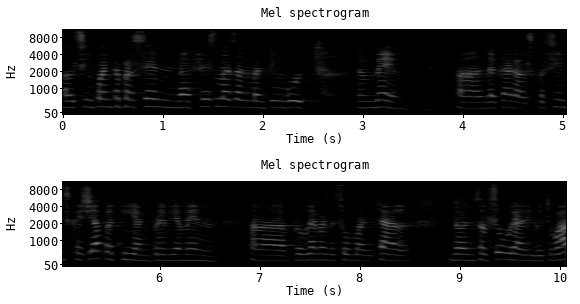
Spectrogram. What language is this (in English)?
Catalan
